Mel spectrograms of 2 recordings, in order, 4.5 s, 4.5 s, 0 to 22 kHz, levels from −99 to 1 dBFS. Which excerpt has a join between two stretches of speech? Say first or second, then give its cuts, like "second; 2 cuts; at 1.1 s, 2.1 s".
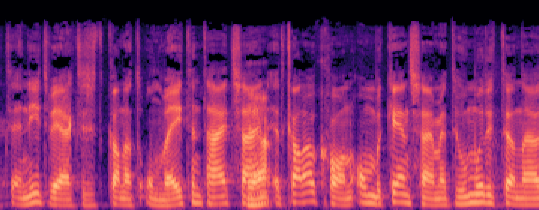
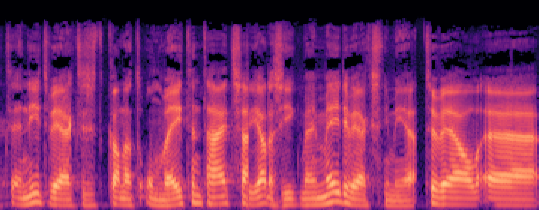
second; 2 cuts; at 2.0 s, 3.4 s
